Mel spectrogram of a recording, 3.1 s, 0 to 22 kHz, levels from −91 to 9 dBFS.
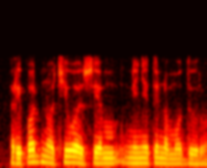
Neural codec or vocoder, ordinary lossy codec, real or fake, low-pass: none; Opus, 32 kbps; real; 5.4 kHz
